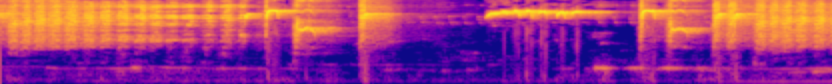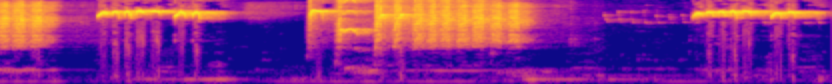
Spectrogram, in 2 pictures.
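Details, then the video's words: Cucak cungkok bulbul master song for training fighting birds: repeated bursts of high buzzy chatter, several starting with a clear whistled note, with short gaps between them. "Masteran Pancingan Cucak Cungkok Ampuh Untuk Terapi Dan Masteran Burung Petarung"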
